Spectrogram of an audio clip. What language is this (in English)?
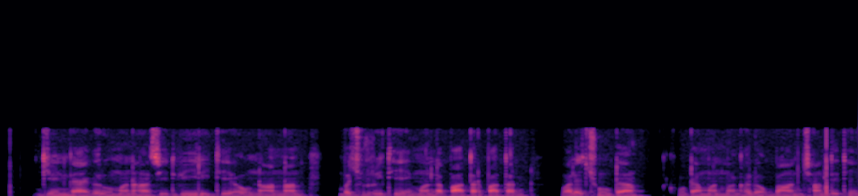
Chhattisgarhi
